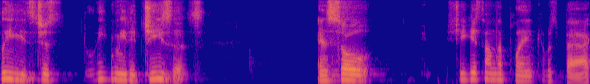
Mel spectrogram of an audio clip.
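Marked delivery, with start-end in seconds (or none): 0.0-2.0 put-on male crying voice, tearful, slower. Retelling a man crying on the phone to the speaker, imitating a man crying. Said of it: "he's like crying on the phone".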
